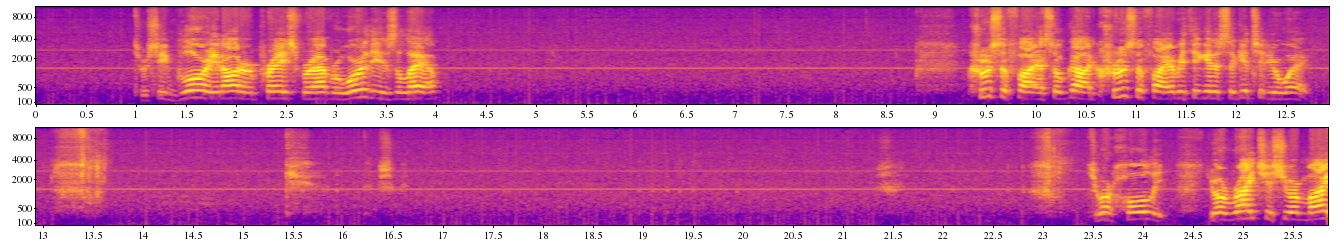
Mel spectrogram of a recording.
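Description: A middle-aged man sings softly and close by, in short phrases with long pauses.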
